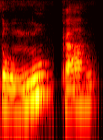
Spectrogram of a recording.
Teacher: Ele se reduz a um U de quão fraco esse o é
